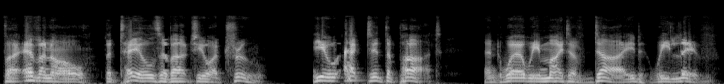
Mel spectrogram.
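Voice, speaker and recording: A man's voice: medium pitch, lively intonation, a little slow, gravelly, bright, forceful tone, slightly rough, pitched above the performer's own voice, heavily acted. A man reading a blunt, reassuring companion.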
